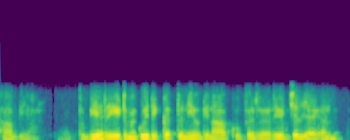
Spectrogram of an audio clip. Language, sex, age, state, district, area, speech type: Hindi, male, 45-60, Madhya Pradesh, Bhopal, urban, conversation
